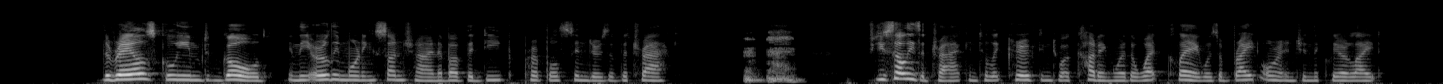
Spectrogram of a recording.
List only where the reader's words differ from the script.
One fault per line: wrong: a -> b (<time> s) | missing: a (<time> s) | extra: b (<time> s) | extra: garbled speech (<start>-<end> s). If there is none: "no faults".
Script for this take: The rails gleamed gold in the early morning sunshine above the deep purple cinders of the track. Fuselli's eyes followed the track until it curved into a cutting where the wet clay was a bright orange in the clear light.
missing: eyes followed (9.2 s)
